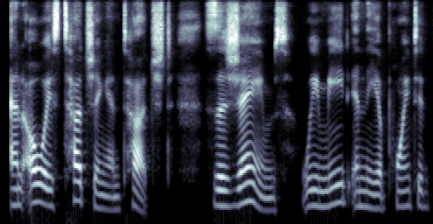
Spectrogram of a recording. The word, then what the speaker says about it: Zh'james: Zames, we meet in the appointed place. For the first time, Dion gave his name the Romulan pronunciation which she had said once would be proper.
